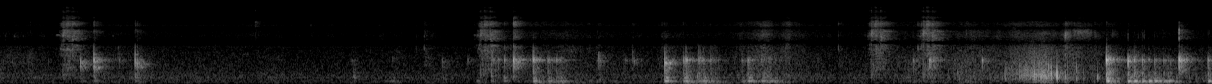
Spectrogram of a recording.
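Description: Corgi puppy moving about on a hardwood floor with a rubber chew toy: scattered clicks and knocks from its claws and the toy on the boards, in irregular clusters, loudest near the end.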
